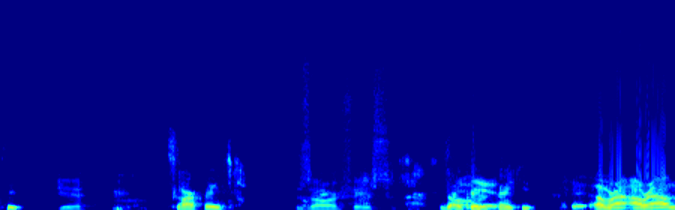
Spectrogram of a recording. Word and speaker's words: Czarface: the time he dropped like Scarface, not Scarface, Seizure Face, and Starface. yeah, my okay, that's how you pronounce it, Yeah. Scarface. Czarface.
